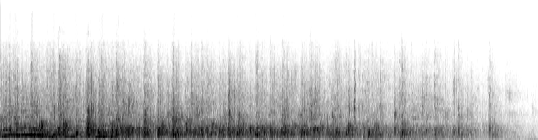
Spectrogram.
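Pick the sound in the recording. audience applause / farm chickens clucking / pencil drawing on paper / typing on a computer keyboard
audience applause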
